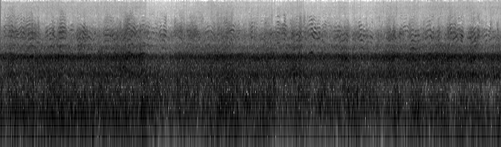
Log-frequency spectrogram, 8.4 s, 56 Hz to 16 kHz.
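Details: Vast snow goose flock at Loess Bluffs refuge, February 2020: thousands of honking voices merge into a steady wall of sound, with higher yelping notes flickering through it. Canada and Ross's geese and trumpeter swans share the site.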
